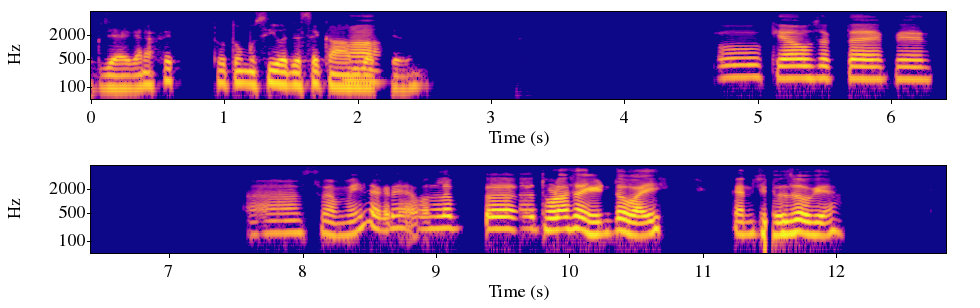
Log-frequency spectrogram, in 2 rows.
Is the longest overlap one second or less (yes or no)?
yes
